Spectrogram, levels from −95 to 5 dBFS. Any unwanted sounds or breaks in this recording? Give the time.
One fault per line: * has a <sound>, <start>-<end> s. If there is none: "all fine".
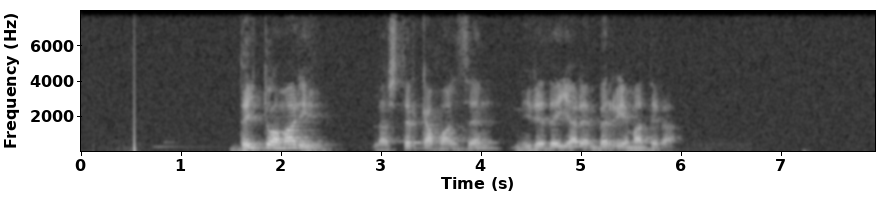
all fine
